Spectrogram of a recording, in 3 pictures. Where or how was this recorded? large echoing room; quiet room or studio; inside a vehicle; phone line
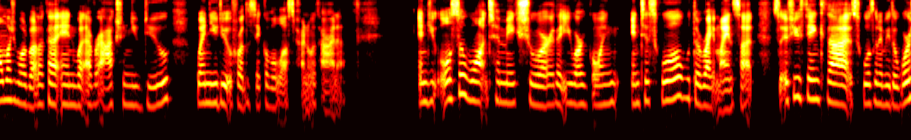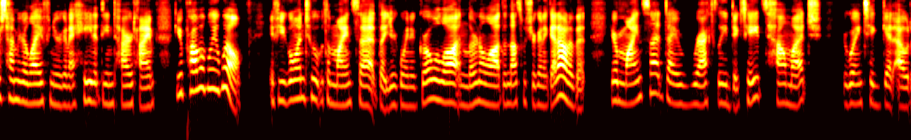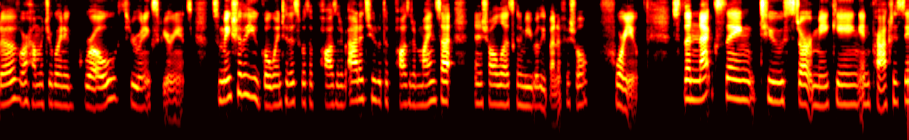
quiet room or studio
